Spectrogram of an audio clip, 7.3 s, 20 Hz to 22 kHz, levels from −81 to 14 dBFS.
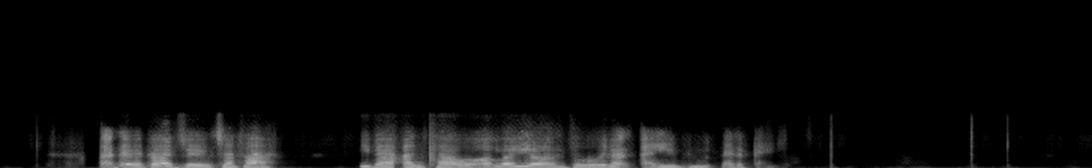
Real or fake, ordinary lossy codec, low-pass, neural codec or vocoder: fake; none; 7.2 kHz; codec, 16 kHz, 0.5 kbps, FreqCodec, smaller model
